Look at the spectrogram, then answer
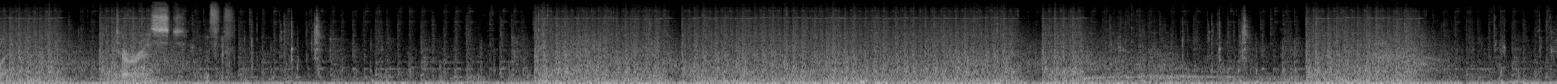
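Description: Gunfire in Serious Sam 3, a steady loud barrage of rapid shots running through most of the stretch with brief pauses, a voice speaking briefly over it.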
